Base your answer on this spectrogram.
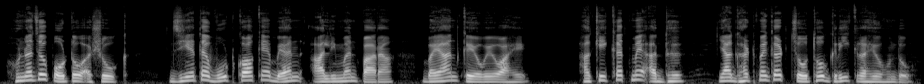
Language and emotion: Sindhi, neutral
